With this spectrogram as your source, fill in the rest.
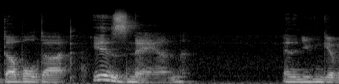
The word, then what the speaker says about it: NaN: double dot nan and that's usually pronounced nan and it just means not a number and the reason we're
